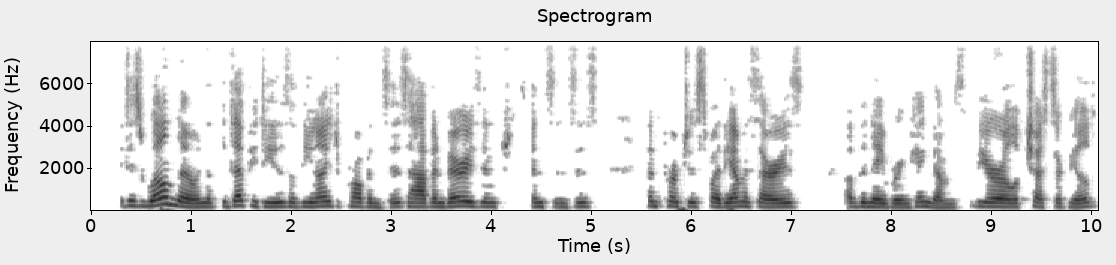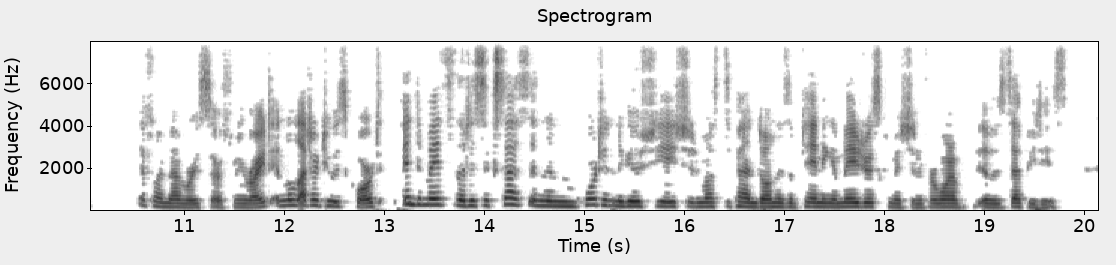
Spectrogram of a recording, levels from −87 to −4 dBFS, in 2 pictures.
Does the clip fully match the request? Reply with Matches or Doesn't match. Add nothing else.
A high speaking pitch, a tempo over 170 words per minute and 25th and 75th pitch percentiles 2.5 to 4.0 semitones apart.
Matches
